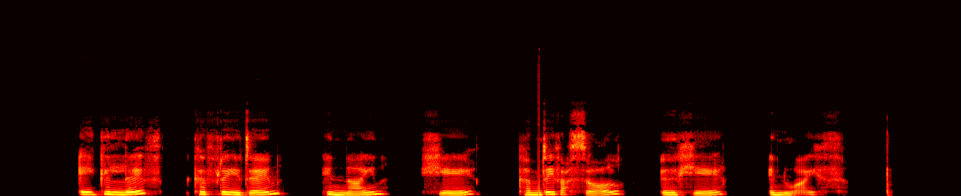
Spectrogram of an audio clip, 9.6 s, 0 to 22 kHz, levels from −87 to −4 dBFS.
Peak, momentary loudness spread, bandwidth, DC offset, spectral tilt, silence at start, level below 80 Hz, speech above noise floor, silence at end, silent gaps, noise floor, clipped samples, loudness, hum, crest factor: -16 dBFS; 19 LU; 10 kHz; under 0.1%; -4 dB/octave; 0.8 s; -78 dBFS; over 60 dB; 0.7 s; 1.73-1.86 s, 2.91-3.22 s, 3.99-4.18 s, 4.86-5.18 s, 6.36-6.41 s, 6.47-6.59 s, 7.31-7.66 s, 8.54-8.81 s; under -90 dBFS; under 0.1%; -31 LUFS; none; 16 dB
